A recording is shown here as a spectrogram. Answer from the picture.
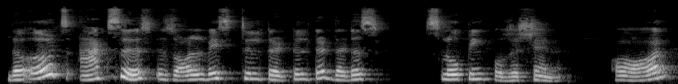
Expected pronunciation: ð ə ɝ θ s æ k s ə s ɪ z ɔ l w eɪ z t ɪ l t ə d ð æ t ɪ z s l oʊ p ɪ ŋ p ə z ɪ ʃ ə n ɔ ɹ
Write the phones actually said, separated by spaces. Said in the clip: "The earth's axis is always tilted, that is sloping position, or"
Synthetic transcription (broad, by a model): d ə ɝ t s æ k s ə s ɪ z ɔ l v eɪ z t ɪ l t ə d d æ t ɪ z s l oʊ p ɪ ŋ p ə z ɪ ʃ ə n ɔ ɹ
